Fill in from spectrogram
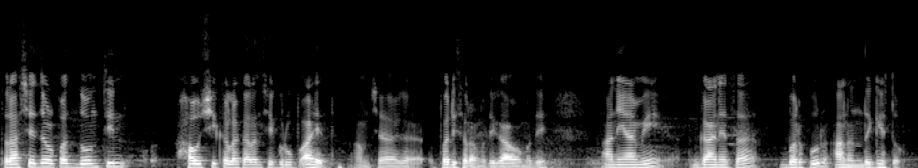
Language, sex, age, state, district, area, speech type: Marathi, male, 45-60, Maharashtra, Osmanabad, rural, spontaneous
